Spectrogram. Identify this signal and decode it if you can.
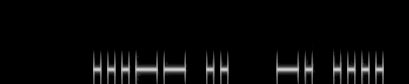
Morse code, heard as a keyed tone, about 17 wpm, 700 Hz. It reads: 3I NH
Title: Winter Field Day Exchanges Encore 17wpm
